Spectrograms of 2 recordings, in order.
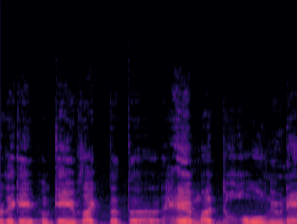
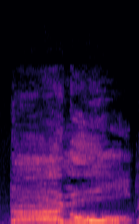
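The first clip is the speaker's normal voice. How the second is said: put-on much higher, loud wailing old lady; 10 dB louder than usual. The old lady pleading with the group, high loud wail. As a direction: wail it like a frail old woman. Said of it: "she's like".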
